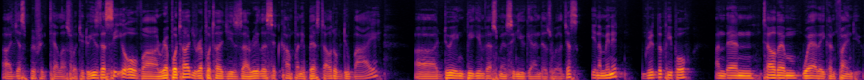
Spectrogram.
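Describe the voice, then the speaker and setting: A man's voice: low-pitched, fairly quick, dark tone. A man emceeing a convention, thanking speakers and inviting guests up. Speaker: event emcee. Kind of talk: emcee introductions.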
